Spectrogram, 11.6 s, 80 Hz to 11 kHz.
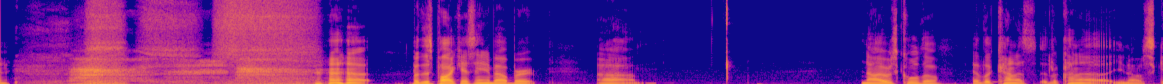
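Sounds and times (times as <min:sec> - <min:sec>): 
speech: 0:00.0 - 0:00.9, 0:03.2 - 0:05.4, 0:06.0 - 0:06.6, 0:08.6 - 0:11.6
heavy ragged breathing after drinking too fast: 0:00.0 - 0:04.1.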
